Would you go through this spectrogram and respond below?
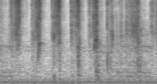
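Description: A deck of cards from the Eldritch Horror board game being shuffled by hand, a quick run of crisp riffling bursts repeating in steady pulses, close up and alone.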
